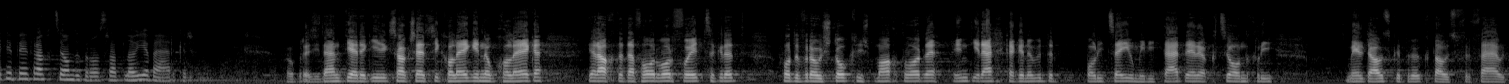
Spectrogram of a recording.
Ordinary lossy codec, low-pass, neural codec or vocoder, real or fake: none; 14.4 kHz; none; real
